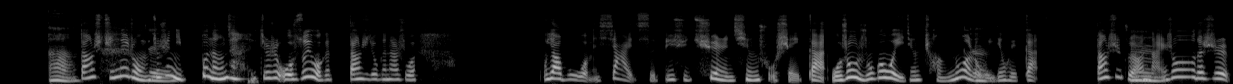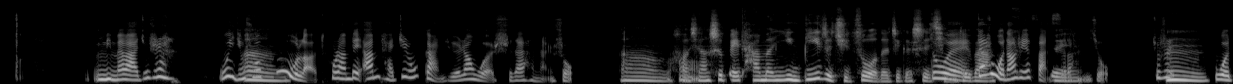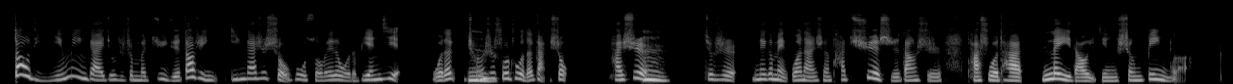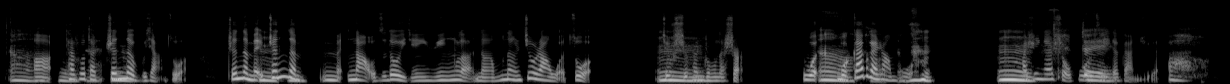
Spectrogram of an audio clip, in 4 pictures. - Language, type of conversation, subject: Chinese, advice, 如何建立清晰的團隊角色與責任，並提升協作效率？
- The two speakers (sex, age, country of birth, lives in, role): female, 35-39, China, United States, user; female, 55-59, China, United States, advisor
- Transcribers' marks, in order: chuckle; lip smack; tapping; laugh; sigh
